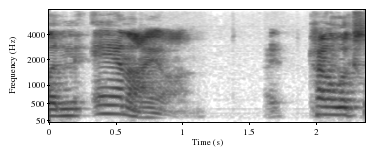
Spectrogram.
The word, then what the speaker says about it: anion: spelled onion wrong but we pronounce it anion because we want that ion part still be an important piece of that word so chlorine is an anion it's just a negative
